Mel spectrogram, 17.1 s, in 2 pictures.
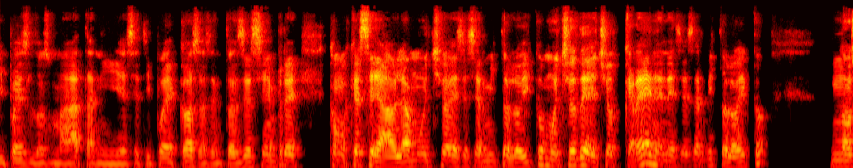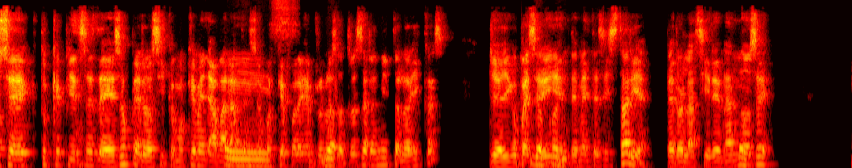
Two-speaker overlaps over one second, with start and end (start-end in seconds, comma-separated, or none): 10.7-12.0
